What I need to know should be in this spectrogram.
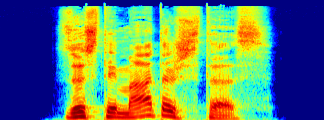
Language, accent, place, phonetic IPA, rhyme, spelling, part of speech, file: German, Germany, Berlin, [zʏsteˈmaːtɪʃstəs], -aːtɪʃstəs, systematischstes, adjective, De-systematischstes.ogg
- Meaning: strong/mixed nominative/accusative neuter singular superlative degree of systematisch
